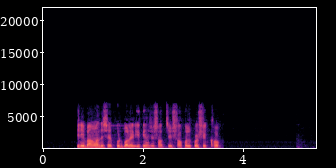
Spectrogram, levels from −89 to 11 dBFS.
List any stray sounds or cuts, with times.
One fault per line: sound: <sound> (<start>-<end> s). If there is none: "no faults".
no faults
